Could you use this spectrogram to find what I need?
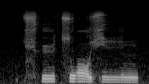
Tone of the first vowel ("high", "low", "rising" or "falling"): high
